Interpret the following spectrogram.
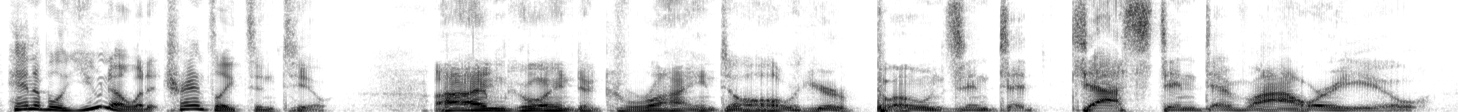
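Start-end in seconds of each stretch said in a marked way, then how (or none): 2.2-7.2 low, slow monstrous growl. Acted. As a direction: growl it out like an abyssal horror. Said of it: "sounds like backwards talk".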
